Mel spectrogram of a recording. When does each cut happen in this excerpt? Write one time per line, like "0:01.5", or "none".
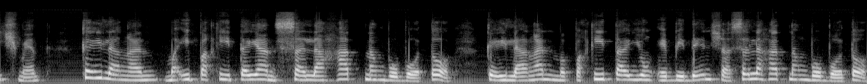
none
